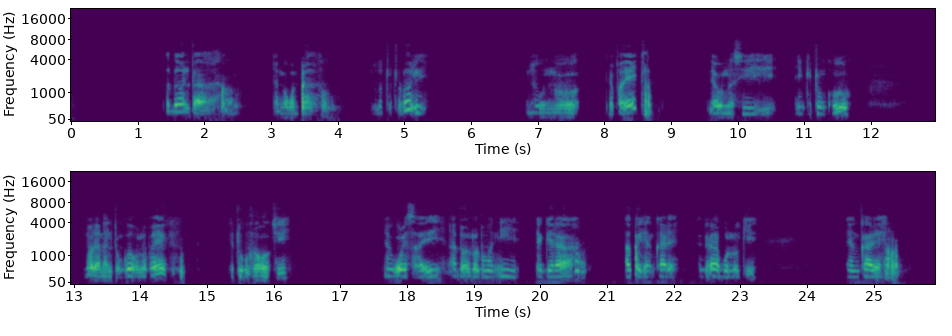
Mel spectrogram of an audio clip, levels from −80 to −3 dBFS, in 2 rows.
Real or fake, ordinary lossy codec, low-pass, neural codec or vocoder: fake; MP3, 32 kbps; 10.8 kHz; codec, 24 kHz, 1 kbps, SNAC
